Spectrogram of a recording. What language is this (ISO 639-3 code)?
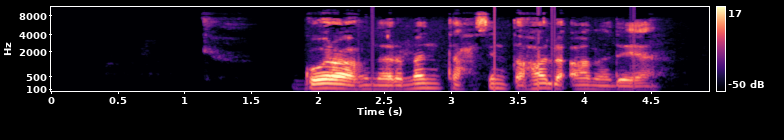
kur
